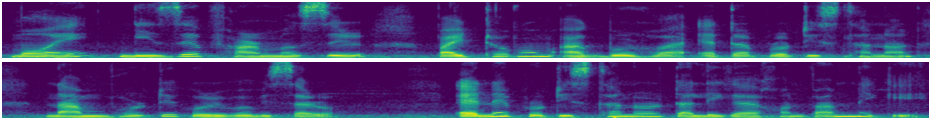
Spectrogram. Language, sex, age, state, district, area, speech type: Assamese, female, 30-45, Assam, Kamrup Metropolitan, urban, read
